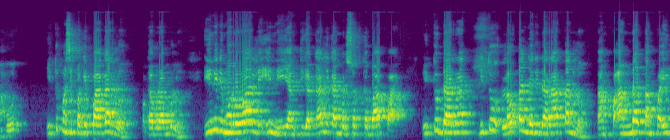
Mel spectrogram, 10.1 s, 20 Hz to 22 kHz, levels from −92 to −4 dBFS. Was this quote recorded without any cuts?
yes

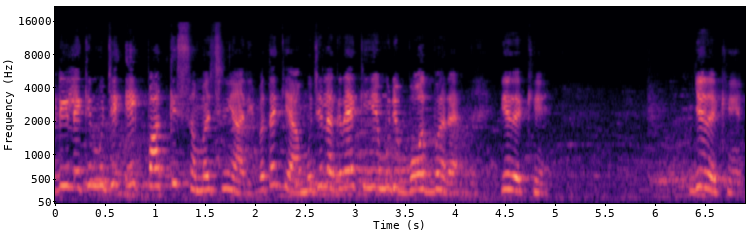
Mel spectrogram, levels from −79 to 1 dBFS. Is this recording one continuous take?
yes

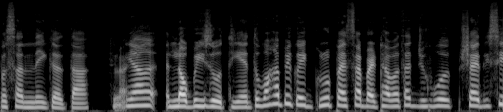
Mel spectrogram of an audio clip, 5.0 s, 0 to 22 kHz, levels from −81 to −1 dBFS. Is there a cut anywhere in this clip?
no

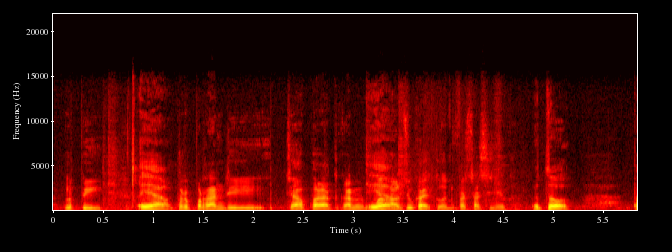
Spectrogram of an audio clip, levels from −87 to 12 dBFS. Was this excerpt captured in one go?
yes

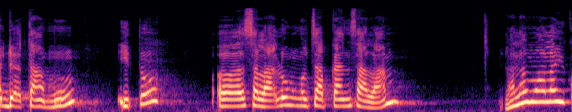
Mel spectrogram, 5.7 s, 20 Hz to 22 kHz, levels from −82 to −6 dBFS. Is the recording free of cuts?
no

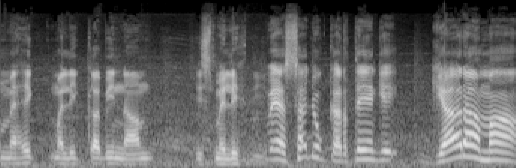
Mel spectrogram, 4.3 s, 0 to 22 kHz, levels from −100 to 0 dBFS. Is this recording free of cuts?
no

